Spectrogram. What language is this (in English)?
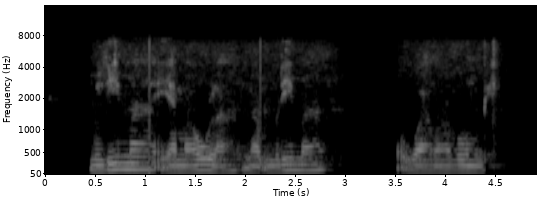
Swahili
